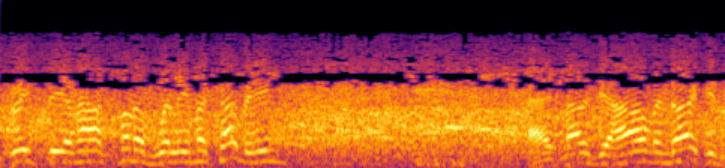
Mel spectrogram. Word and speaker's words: McCovey: All during his minor league career, this fellow was called McCovey. That's the way he pronounced it, McCovey. And when he got to the major leagues with the Giants, everybody called him McCovey, so he said, all right.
